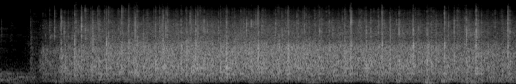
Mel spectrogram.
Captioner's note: applause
